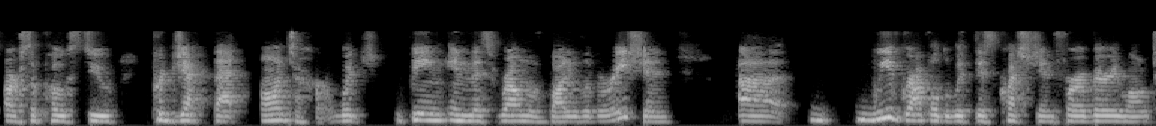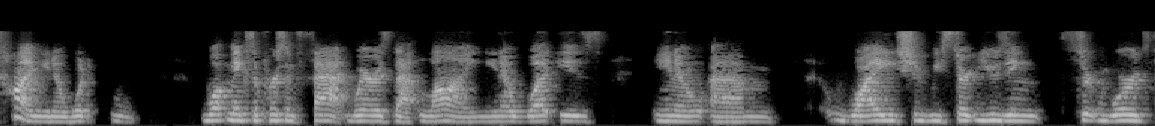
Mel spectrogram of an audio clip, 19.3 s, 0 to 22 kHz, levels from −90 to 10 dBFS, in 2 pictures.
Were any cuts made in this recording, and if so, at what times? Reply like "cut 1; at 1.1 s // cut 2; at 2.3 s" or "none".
none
